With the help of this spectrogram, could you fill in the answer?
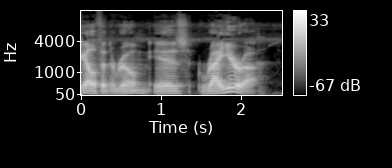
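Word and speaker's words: Riyria: So the first, the big elephant in the room, is Raira. Pronounced as in rye, as in the grass, ear, as in the body part, and that's how you pronounce Raira.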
